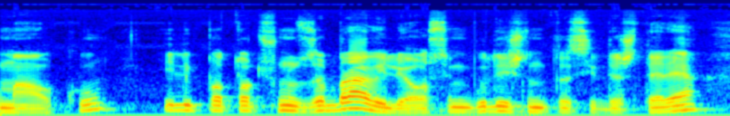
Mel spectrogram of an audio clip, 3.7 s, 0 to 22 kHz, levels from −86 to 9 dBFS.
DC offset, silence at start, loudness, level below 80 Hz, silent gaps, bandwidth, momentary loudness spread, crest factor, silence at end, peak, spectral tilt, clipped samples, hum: 0.7%; 0 s; -19 LUFS; -52 dBFS; none; 19.5 kHz; 12 LU; 18 dB; 0 s; 0 dBFS; -4.5 dB/octave; under 0.1%; none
